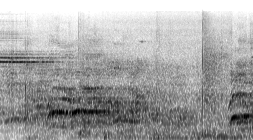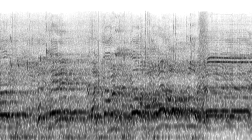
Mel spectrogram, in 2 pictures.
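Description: Volleyball play in a gymnasium: players shouting and calling, with a few sharp smacks of the ball being served and hit, echoing in the hall.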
